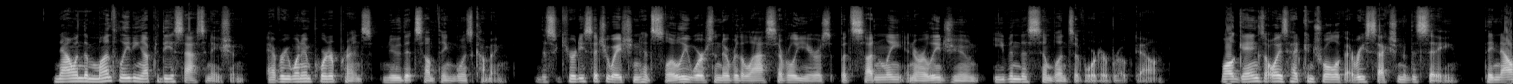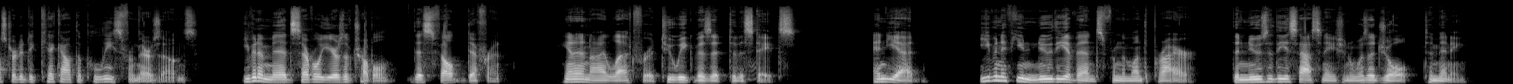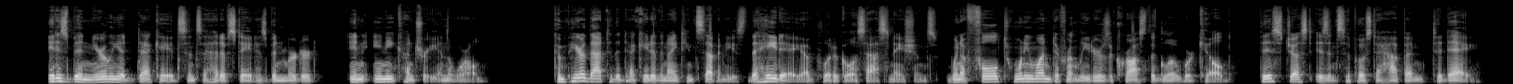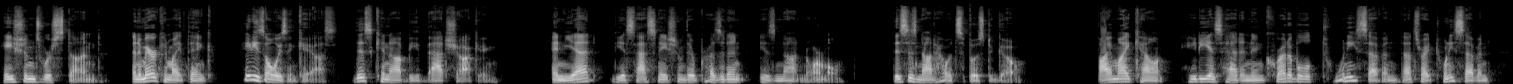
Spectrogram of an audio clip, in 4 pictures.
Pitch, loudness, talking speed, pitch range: 110 Hz, -19 LUFS, 200 wpm, 95-130 Hz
